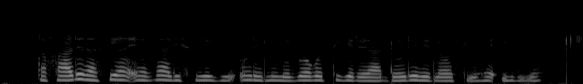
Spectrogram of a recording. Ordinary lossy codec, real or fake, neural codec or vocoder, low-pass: none; fake; vocoder, 22.05 kHz, 80 mel bands, Vocos; none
